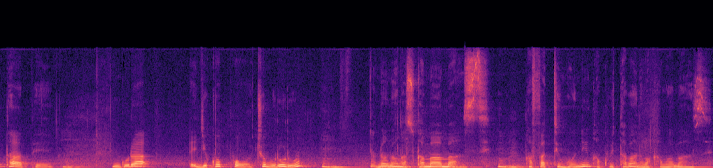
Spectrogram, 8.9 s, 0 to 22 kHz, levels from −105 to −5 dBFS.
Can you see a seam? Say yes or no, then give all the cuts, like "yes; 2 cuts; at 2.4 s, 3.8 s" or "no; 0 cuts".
no; 0 cuts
